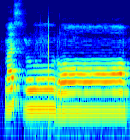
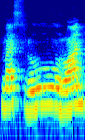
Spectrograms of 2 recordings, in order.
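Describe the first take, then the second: First: مسرورا ending in a long open aa, no n; pausal form with long a. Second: مسرورن read through with the full -an ending; with tanween, no stop. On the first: Teacher shows students the stop, slow with a long aa. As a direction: stop on مسرورا, drawing the last vowel out into aa. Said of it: "دوسری زبر الف کے ساتھ مل کے الف مدہ کی آواز بنائے گی". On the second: Teacher shows students the word before a stop, nunation sounded. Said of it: "اس کا مطلب ہے اب یہاں پہ مس رک جائے، وقف کر دیں". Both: Shown as a demonstration.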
